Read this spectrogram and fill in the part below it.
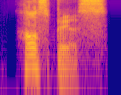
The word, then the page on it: hospice: British English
